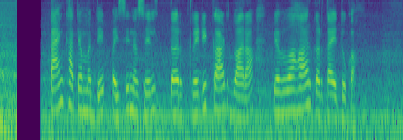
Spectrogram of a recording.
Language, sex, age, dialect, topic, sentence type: Marathi, female, 18-24, Standard Marathi, banking, question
